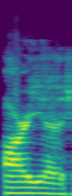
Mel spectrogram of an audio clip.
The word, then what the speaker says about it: Arya: Hey everyone, my name is Arya Shahi. So that's how you say it. Arya, like the Italian Arya, and Shahi, like Shahi, I guess.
